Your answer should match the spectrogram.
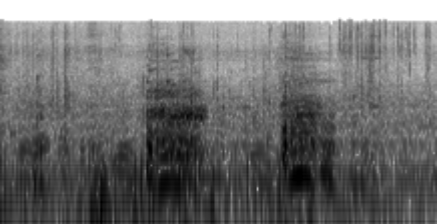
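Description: A man shouting twice in a loud, raised voice, the words unclear, over faint background talk from a crowd.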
